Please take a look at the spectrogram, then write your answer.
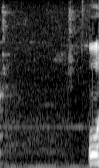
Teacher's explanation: ऊ किस प्रकार का स्वर है? वो है पश्च संवृत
